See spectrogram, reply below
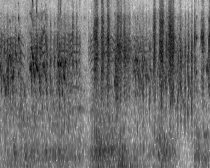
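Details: Budgies eating food, giving dense overlapping chirps and warbling chatter, mostly high and scratchy, in busy bursts with a short quiet gap near the middle, plus faint rustling.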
